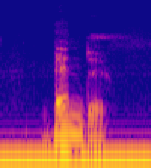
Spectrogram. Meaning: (noun) 1. gang, squad 2. mess as in: a disagreeable mixture of a large quantity of objects in disorder resulting from people misbehaving or animals stampeding; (contraction) contraction of bent + gij
- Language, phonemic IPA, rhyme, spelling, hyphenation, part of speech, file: Dutch, /ˈbɛn.də/, -ɛndə, bende, ben‧de, noun / contraction, Nl-bende.ogg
